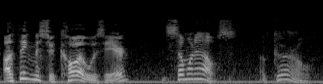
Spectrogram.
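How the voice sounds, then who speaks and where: An actor playing an obliging, chatty ship's radio operator in a radio drama. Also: male voice, high-pitched, huge pitch swings, normal speed, fairly bright tone, slight background noise, full character voice. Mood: helpful.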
